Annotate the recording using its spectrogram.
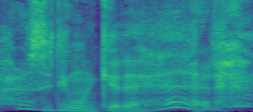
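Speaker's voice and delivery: acted, high, tearful, close-to-crying voice. Recounting a tax office visit, the speaker acts out welling up with tears. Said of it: "I looked at her like welling up".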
